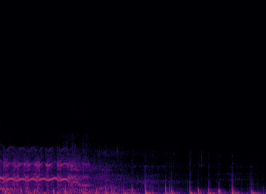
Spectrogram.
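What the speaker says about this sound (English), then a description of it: "Here's your bronc, Bill." A cowboy's horse whinnies loudly at the start, then its hooves clip-clop in an uneven rhythm close by, without any talk.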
